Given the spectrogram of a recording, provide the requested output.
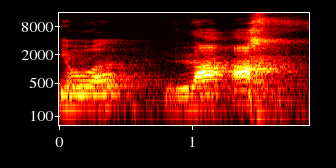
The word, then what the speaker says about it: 여호와 라아: 그럴 때는 여호와 라아, 여호와 라아, 한번 따라요. 여호와 라아, 라아. 네, 발음이 좀 그렇습니다.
